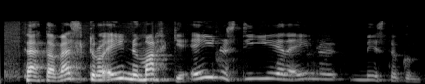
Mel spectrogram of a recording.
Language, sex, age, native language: Icelandic, male, 30-39, Icelandic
